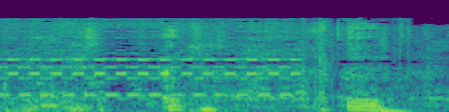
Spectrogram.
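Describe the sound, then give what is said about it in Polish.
Telephone ringing: a steady electronic bell tone that runs through the whole clip, with a voice speaking over it at times. “telefon.”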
